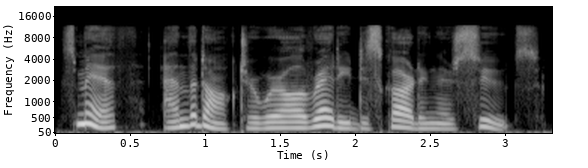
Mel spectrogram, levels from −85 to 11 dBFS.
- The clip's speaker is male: No, female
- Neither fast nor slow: Yes, average, 165 wpm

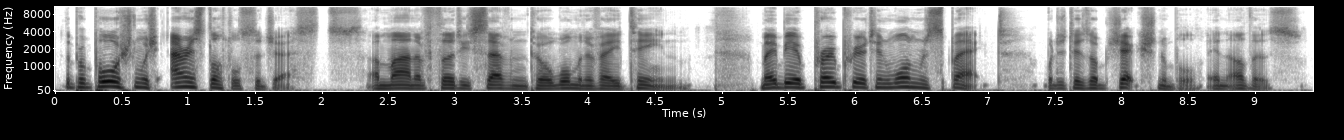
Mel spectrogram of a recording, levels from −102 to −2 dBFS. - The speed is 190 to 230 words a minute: No, average, 170 wpm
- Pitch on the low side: Yes, low, 130 Hz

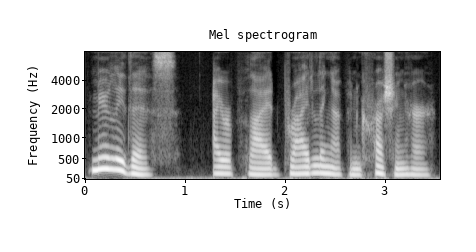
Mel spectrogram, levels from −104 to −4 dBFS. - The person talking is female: Yes, female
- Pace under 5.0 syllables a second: Yes, 4.5 syllables/s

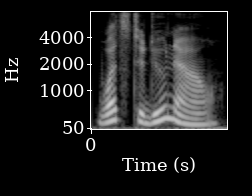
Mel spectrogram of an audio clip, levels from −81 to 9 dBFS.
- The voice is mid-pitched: No, high, 205 Hz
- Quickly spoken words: Yes, fast, 235 wpm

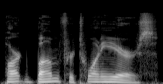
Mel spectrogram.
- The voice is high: No, low, 110 Hz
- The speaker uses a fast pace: No, average, 185 wpm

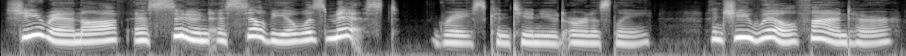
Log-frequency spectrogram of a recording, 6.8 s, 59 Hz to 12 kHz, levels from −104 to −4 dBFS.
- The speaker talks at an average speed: Yes, average, 150 wpm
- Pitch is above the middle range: Yes, very high, 260 Hz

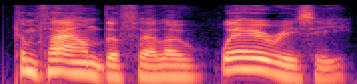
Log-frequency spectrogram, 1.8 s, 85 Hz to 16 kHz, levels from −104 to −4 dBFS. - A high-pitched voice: No, medium, 155 Hz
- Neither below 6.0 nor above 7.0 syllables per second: No, 5.6 syllables/s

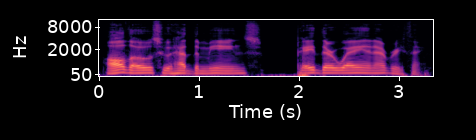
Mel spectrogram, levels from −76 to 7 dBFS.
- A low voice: Yes, low, 115 Hz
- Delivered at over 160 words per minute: Yes, average, 200 wpm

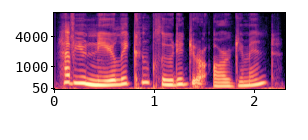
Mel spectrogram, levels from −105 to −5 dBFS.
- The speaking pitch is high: Yes, high, 215 Hz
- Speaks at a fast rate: No, average, 155 wpm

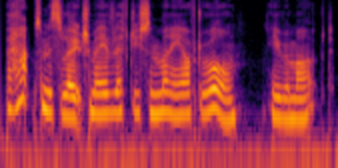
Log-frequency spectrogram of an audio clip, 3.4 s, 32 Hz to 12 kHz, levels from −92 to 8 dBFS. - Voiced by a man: No, female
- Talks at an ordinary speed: No, fast, 230 wpm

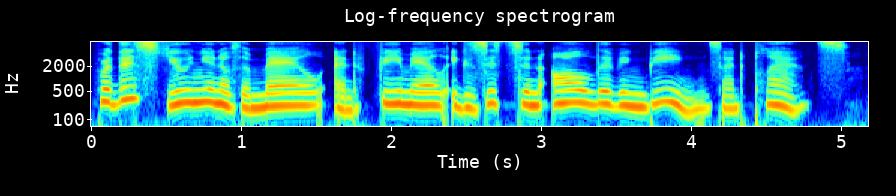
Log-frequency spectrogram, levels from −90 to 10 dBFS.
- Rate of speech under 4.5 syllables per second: Yes, 4.1 syllables/s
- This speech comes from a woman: Yes, female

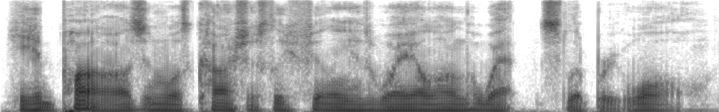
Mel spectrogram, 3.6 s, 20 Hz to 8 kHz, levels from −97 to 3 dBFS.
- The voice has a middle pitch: No, very low, 80 Hz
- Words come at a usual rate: No, fast, 235 wpm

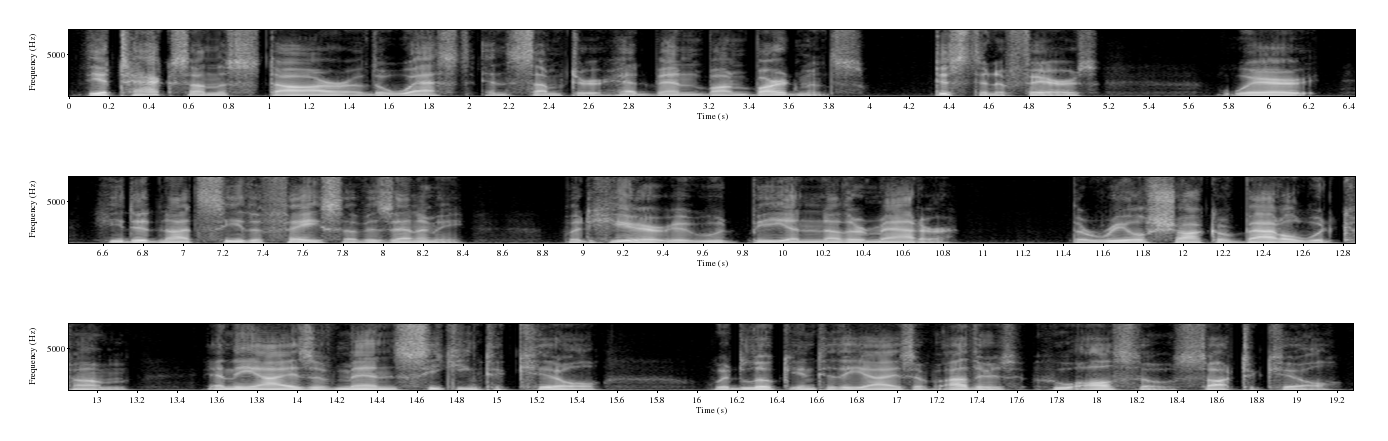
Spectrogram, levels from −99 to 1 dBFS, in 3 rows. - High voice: No, low, 100 Hz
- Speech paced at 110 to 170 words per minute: No, average, 185 wpm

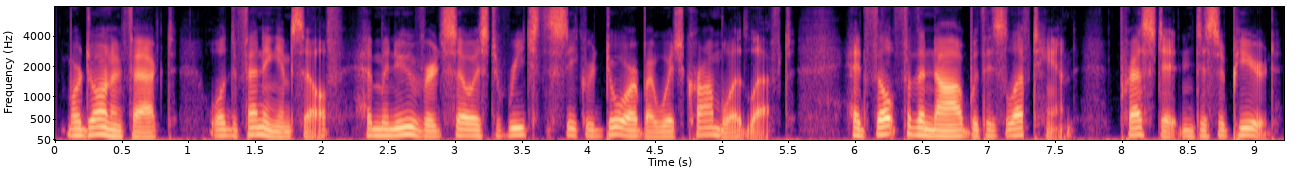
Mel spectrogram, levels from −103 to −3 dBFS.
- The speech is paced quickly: Yes, fast, 215 wpm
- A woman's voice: No, male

